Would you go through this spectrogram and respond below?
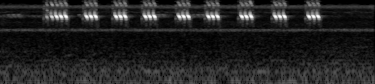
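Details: Crickets at night in binaural nighttime ambience: steady high chirps, each a tight burst of three pulses, repeating about three times a second in an even rhythm over a quiet low background hum.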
